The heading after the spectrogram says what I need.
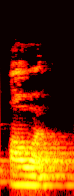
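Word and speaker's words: hour: जैसे आवर क्या? आवर। तो देखो ओ से पहले जो एच आया है यहां पर एच को नहीं बोल देना है।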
